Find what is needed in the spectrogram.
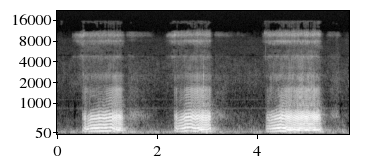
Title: Bostons have snoring powers 😂 #shorts #bostonterrier #cute #dogs #shortsvideo #happy #puppy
